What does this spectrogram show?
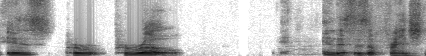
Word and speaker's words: Perrault: the chapter and then um another name is perrault and this is a french name so it's a it's a funny pronunciation for the spelling but let me give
